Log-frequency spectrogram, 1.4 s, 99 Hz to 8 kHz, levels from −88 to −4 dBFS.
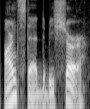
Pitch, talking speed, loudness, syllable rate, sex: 105 Hz, 175 wpm, -16 LUFS, 4.2 syllables/s, male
